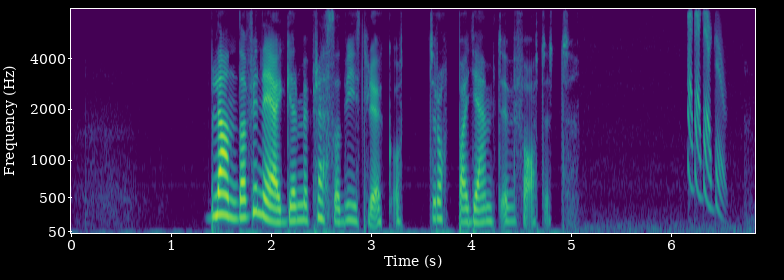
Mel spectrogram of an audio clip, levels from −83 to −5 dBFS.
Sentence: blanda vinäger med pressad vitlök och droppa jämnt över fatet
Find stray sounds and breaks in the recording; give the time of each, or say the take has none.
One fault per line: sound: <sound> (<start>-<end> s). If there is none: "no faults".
sound: chirp (6.2-6.6 s)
